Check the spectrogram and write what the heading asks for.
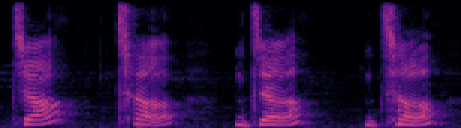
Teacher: চ বর্গের অক্ষরগুলো হচ্ছে আমাদের তালুতে টাচ করে উচ্চারণটা হচ্ছে তালুটা কোন জায়গা দাঁতের ঠিক পেছনের অংশ একদম মিডেলে নয় কিন্তু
